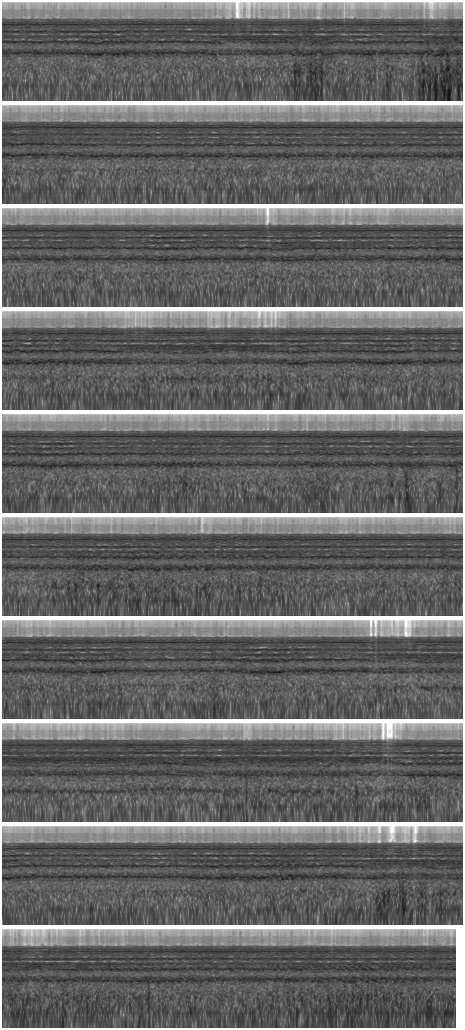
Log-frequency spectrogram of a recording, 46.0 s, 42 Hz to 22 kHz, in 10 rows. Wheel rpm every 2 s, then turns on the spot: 230, 230, 230, 230, 230, 230, 230, 220, 220, 230, 230, 230, 230, 230, 230, 220, 210, 220, 220, 220, 220, 230, 230.
none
